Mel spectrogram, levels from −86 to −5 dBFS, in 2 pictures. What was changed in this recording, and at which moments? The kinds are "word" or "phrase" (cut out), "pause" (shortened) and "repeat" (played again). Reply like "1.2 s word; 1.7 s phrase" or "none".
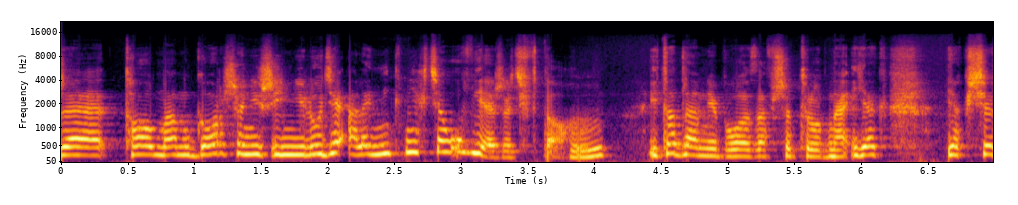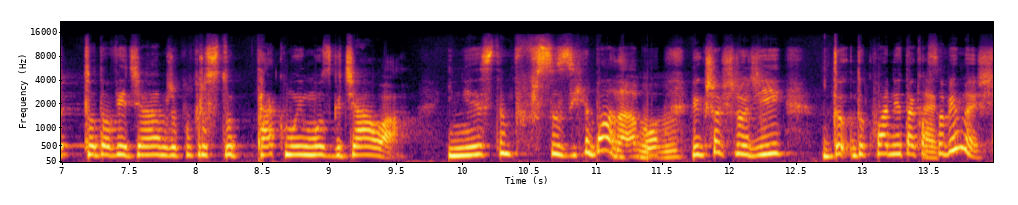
none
